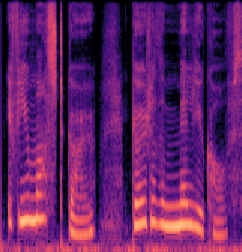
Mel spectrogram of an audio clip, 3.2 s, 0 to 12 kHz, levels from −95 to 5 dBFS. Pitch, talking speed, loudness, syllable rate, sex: 245 Hz, 150 wpm, -17 LUFS, 4.2 syllables/s, female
